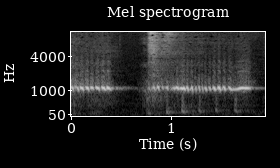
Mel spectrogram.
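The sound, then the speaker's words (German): A person whistles a bird-like call, a steady high tone that warbles and trills in quick pulses, pausing briefly before a longer fluttering stretch; no one speaks. “Was wäre denn dein, achso, was wäre denn dein Lockruf für deine Vo das, Vogelpfeifen? Das?”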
